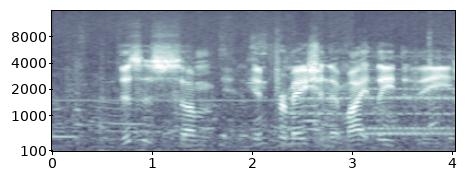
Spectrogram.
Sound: on phone

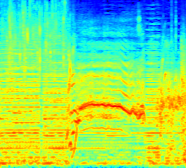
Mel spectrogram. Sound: screaming; door shutting

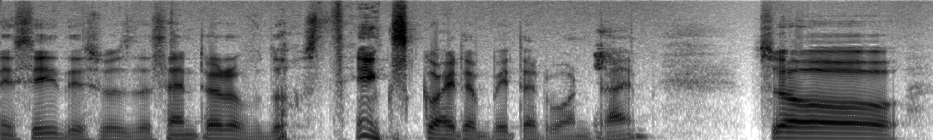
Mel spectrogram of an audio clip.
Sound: laughs

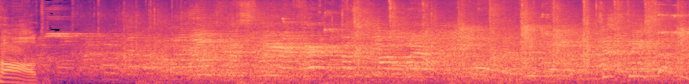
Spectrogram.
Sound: crowd talking; coaches yelling

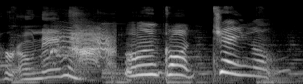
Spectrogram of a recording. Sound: kid yells

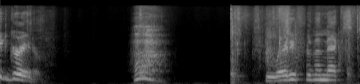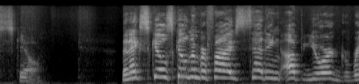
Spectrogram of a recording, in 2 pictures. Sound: exhale

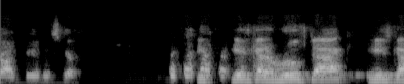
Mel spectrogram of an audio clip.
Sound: laughs

